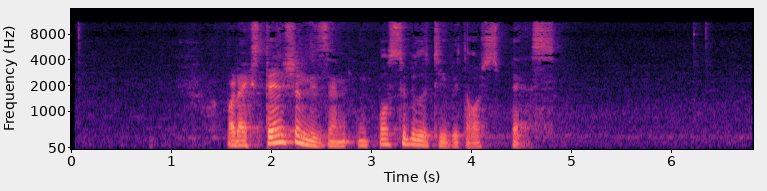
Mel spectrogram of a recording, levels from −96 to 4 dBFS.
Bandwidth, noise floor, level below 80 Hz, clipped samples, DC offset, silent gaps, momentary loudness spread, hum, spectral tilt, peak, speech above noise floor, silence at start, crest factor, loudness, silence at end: 11.5 kHz; -60 dBFS; -50 dBFS; under 0.1%; under 0.1%; none; 15 LU; none; -6 dB/octave; -2 dBFS; 39 dB; 1.55 s; 22 dB; -22 LUFS; 2 s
